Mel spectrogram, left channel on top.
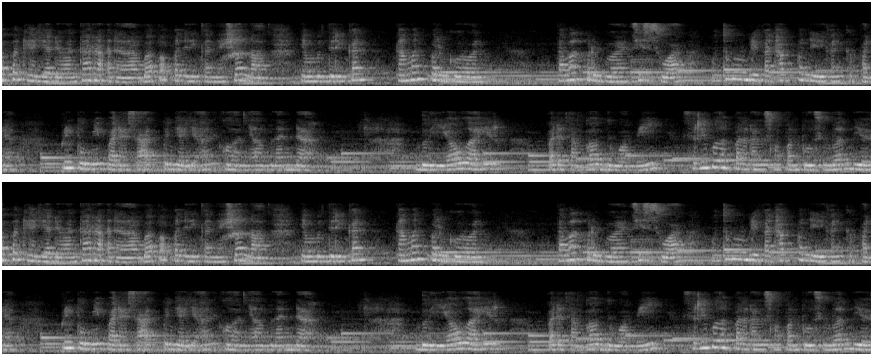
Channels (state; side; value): identical; both; correlation 1.00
